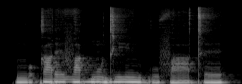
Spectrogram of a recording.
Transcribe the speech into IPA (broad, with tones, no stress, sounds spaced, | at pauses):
ŋ ʊ˨ k a˦ ɾ e˦ v a˦ ɡ͡b ũ˦˨ d i˦ j ĩ˦ ɡ͡b u˨ f aː˨ tʰ e˦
